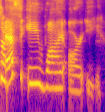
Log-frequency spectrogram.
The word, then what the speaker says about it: Feyre: here he's like and he pronounced his name in like the two full syllables feyre like she's the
